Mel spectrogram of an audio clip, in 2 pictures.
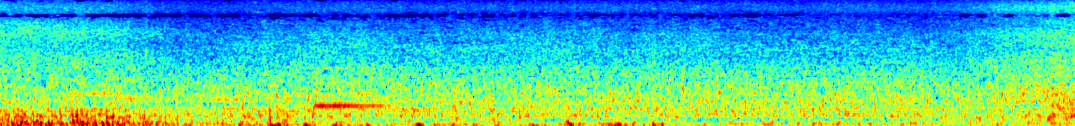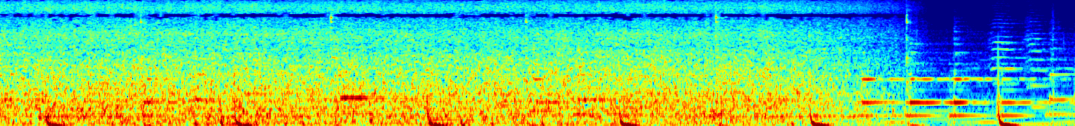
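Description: Rushing water of a rocky mountain stream pouring over boulders, a steady hiss, with soft background music underneath. Near the end the water sound cuts off suddenly and the music carries on alone.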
